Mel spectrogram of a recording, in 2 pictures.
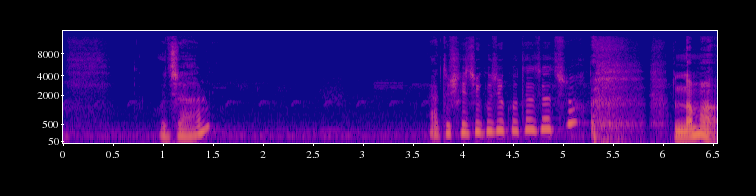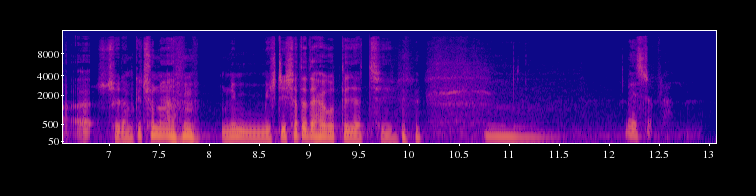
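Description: A middle-aged woman speaks with feeling, close by.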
